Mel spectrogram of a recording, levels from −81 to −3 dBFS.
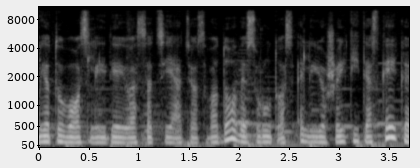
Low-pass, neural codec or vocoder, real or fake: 9.9 kHz; none; real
